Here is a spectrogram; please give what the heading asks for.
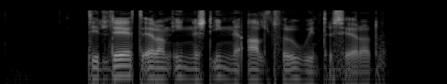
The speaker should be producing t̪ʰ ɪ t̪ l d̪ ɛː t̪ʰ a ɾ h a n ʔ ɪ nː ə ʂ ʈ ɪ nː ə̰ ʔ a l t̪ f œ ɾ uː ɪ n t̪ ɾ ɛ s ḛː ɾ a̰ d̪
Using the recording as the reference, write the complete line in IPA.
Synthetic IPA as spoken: t̪ʰ ɪ l d̪ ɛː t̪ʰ æ ɾ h a n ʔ ɪ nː ə ʂ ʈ ɪ nː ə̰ ʔ a l t̪ f œ ɾ uː ɪ n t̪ ɾ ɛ s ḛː ɾ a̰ d̪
